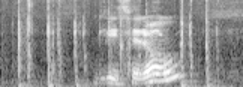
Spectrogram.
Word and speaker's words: glicerol: esto sería agregar texto, glicerol, acordaos de la L pronunciada en plan catalán, y esto, vuelvo a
